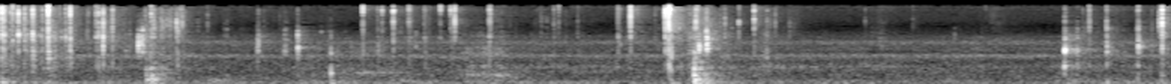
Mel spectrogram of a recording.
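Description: A metal utility blade carves a solid orange and teal rectangular soap bar, scraping and shaving it in quick, crisp strokes. The sound is a dense run of bright, dry scratches and clicks with almost no low end, then a quiet pause before the shaving resumes near the end.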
